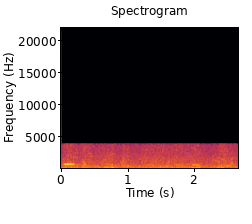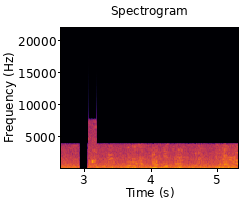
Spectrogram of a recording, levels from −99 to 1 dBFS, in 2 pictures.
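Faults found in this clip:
Playback stall, 2.92–3.06 s: speech cuts to silence mid-flow for about 0.12 s, then resumes. Likely player buffer underrun or blocked audio thread.

Catch-up at higher speed, 3.06–3.18 s: speech jumps to double speed, pitch up around ten semitones. Player resampling its backlog to recover the time lost in the stall.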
